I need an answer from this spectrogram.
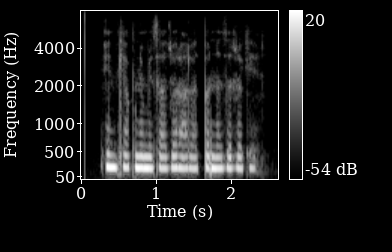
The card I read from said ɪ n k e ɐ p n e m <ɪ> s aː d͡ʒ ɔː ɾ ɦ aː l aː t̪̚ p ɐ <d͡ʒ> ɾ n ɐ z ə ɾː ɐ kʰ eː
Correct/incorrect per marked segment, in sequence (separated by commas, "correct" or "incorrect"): correct, incorrect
